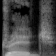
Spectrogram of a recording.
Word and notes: dredge: American English

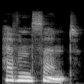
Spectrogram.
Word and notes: heaven-sent: British English

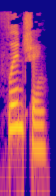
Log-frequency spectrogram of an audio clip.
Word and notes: flinching: British English

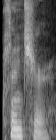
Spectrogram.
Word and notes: clincher: American English

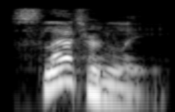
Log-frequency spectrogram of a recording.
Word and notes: slatternly: British English

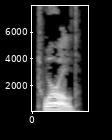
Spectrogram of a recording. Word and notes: twirled: British English

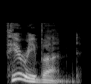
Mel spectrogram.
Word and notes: furibund: British English

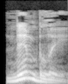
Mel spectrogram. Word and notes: nimbly: British English

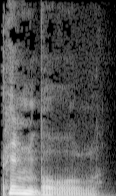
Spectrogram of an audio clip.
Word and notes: pinball: British English

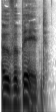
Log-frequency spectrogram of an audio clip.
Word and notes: overbid: British English

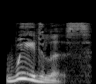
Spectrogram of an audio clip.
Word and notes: weedless: British English

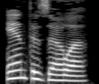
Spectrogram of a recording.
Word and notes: anthozoa: British English

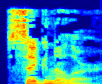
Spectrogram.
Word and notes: signaler: British English

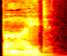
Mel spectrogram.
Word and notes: bide: British English

